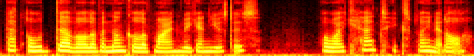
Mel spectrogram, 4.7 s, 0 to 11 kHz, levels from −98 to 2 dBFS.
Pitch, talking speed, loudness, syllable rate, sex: 205 Hz, 190 wpm, -18 LUFS, 5.6 syllables/s, female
